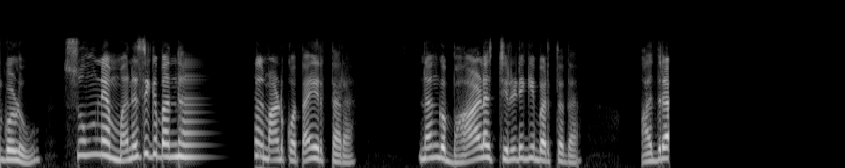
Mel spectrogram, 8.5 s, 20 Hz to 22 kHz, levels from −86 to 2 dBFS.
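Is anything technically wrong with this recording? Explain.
Yes, there are two faults, heard through speech that is band-limited at about 8 kHz by an Opus call path.

From 1.85 to 2.57 s, right after "ಸುಮ್ಮೆ ಮನಸಿಗಿ", the last sound smears into a fading buzz, then roughly a third of a second of near-silence, before speech returns at "ಮಾಡ್ಕೊತ ಇರ್ತಾರ" with about 0.7 s missing. This is likely a long network dropout, with the receiver concealing the gap until nothing remained to extend.

From 6.69 s to the end, the sound cuts off abruptly into complete silence, with no room tone at all. The cause is likely an audio dropout to silence: the input was lost and the recorder kept writing silence, so the remaining speech is gone.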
